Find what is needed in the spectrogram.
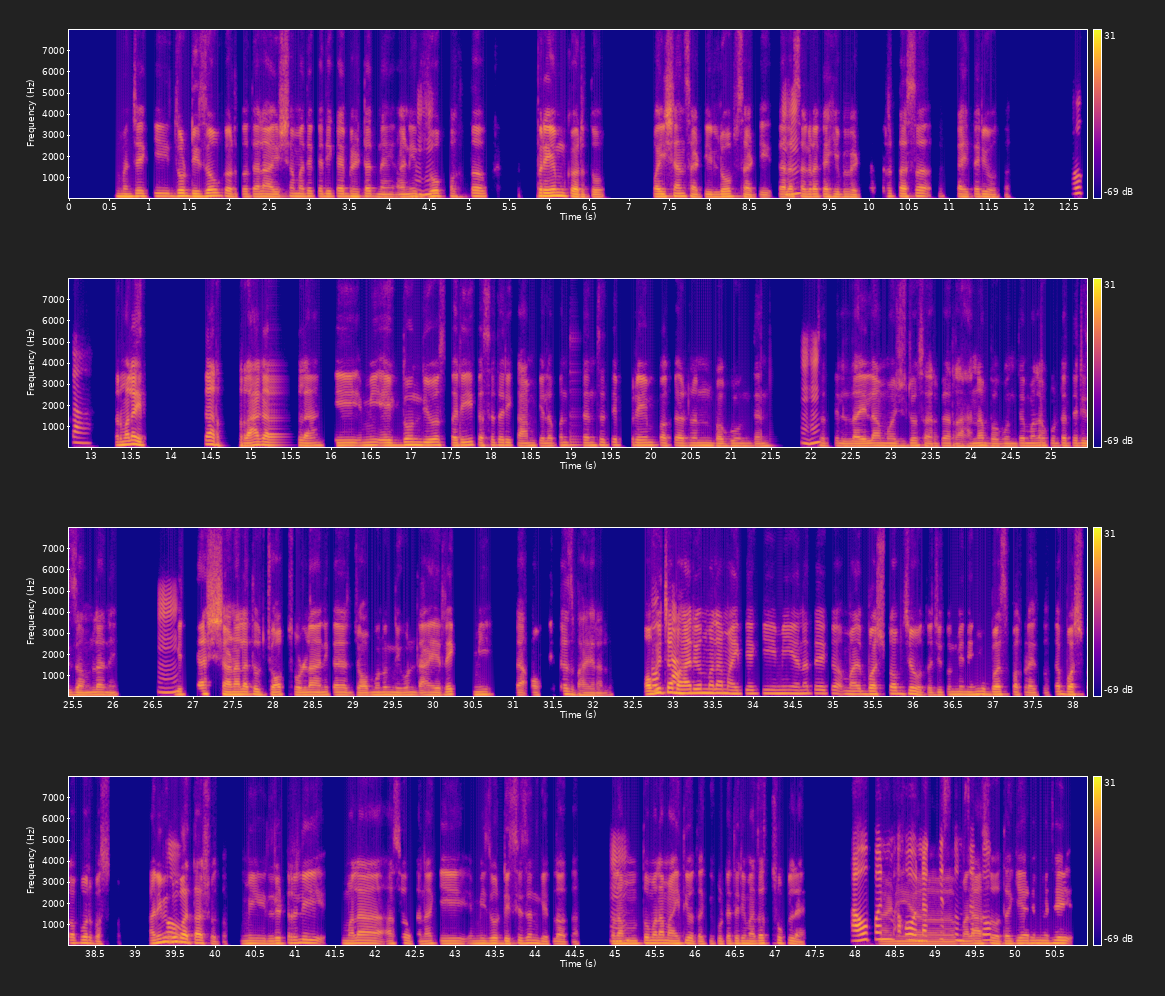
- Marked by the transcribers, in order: in English: "डिझर्व्ह"; angry: "इतका राग"; in English: "स्टॉप"; in English: "स्टॉपवर"; in English: "लिटरली"; in English: "डिसिजन"
- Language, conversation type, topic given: Marathi, podcast, रस्त्यावरील एखाद्या अपरिचिताने तुम्हाला दिलेला सल्ला तुम्हाला आठवतो का?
